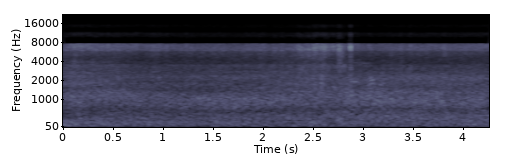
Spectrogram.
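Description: Steady wash of sea surf, mixed with wind noise on the microphone.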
